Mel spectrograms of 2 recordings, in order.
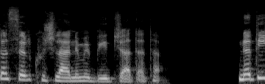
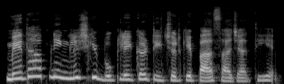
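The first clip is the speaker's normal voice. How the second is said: ordinary delivery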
